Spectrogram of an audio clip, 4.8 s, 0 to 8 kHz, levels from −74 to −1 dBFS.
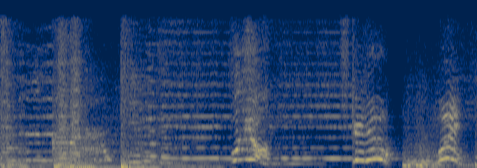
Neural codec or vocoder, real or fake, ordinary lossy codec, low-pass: codec, 16 kHz, 1 kbps, X-Codec, HuBERT features, trained on general audio; fake; MP3, 48 kbps; 7.2 kHz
